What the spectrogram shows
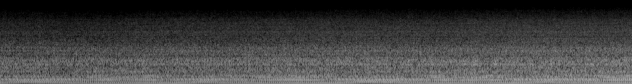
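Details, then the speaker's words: Fiat Palio Fire with erratic idle, weak battery known, idle air control stepper motor circuit fault; idle swells and sags every couple of seconds instead of holding steady, hunting idle. "o circuito do motor de Passo Ocioso aí a gente vai começar a trabalhar aqui"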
